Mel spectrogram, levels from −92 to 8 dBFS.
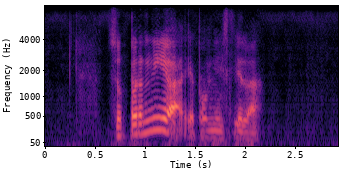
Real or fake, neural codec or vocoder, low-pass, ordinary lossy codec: fake; codec, 16 kHz, 2 kbps, FreqCodec, smaller model; none; none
